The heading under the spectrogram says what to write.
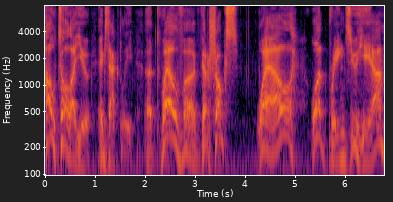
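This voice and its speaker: A man's put-on character voice at a very slow pace. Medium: video game.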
